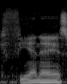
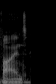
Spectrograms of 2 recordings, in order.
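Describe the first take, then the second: First: The surname is pronounced as its spelling suggests. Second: The surname is pronounced unlike its spelling. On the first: The speaker calls it wrong. "it could be like Fiennes or something like that" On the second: The speaker calls it right. "but it's Fiennes"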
